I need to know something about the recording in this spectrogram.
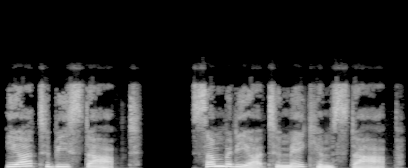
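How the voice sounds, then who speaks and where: Fierce little girl near shouting, read by a woman, lively swings of pitch, dry close sound. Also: measured pace, dry recording. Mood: angry.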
